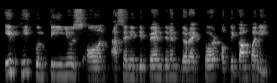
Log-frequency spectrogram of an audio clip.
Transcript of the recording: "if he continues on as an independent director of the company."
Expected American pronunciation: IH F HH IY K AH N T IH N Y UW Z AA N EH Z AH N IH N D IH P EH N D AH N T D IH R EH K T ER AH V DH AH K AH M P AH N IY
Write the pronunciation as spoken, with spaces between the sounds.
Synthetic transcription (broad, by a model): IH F HH IY K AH N T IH N Y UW S AA N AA S AH N IH N D IH P EH N D AH N T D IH R EH K T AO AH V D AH K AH M P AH N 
